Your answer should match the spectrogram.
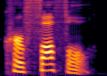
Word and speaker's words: kerfuffle: Yeah, it's kerfluffle, and it's actually kerfuffle. There isn't an L, but But I've literally been saying it wrong for, I guess, my entire life.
